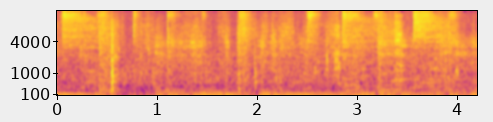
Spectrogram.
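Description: Soft background music with a low, stepping bass line, and one faint click about half a second in.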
